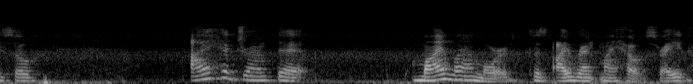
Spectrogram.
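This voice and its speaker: Woman, low voice, a touch raspy from sleep, chatty spiritual vlog talk, dull lo-fi recording. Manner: chatty, rambling, many "like" and "right?" tags. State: slightly raspy from just waking up. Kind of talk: casual spoken dream interpretation to camera. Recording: dull lo-fi sound with faint background hiss.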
